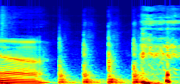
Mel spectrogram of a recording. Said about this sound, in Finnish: Joku koputtaa oveen.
